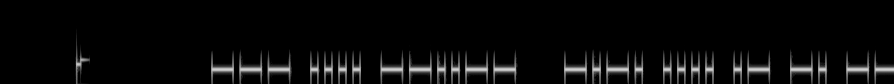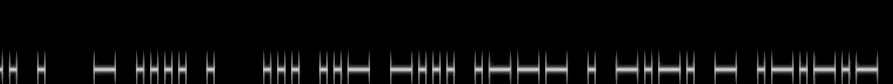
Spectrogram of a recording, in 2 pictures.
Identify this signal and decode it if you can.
Morse code, heard as a keyed tone, about 17 wpm, 700 Hz. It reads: OH, CHANGE THE SUBJECT.
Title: Sentences from Top 800 Words 17wpm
